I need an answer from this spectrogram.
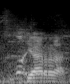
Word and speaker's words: Chiara: Chiara.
